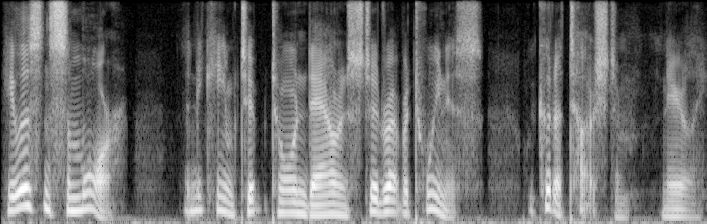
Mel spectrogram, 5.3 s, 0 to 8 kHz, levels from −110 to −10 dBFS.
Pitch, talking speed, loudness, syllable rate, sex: 140 Hz, 225 wpm, -20 LUFS, 5.8 syllables/s, male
